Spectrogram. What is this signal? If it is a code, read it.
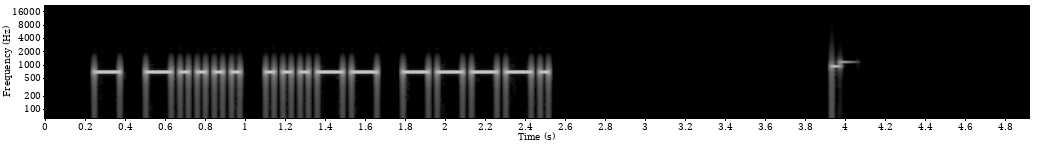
Morse code, heard as a keyed tone, about 28 wpm, 700 Hz. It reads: T639
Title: Numbers - Contest Style - 4-Digit 28wpm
